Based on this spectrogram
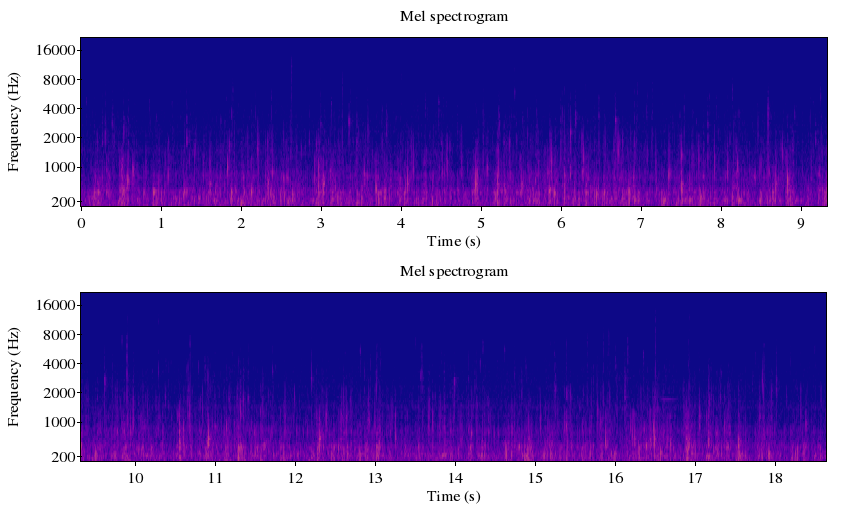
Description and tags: Boiling Soup
A delicious red Thai noodle soup with veggies and tofu
soup, bubbles, cooking, kitchen, hot, boiling, pot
